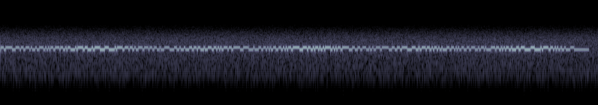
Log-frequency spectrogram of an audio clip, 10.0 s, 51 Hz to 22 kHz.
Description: RTTY (45.45 baud, 170 Hz shift), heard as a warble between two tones, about 1330 Hz centre, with radio static and fading. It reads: … HAS BECOME A POPULAR TOURIST DESTINATION DURING SUMMER.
